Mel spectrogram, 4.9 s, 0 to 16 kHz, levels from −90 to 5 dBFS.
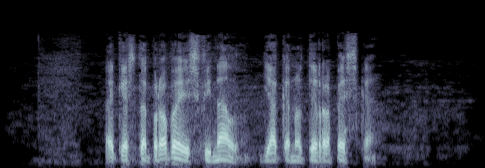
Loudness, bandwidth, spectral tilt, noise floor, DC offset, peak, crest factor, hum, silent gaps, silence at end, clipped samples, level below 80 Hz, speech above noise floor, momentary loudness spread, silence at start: -17 LUFS; 7.6 kHz; -5.5 dB/octave; -63 dBFS; under 0.1%; 0 dBFS; 18 dB; none; none; 1.1 s; under 0.1%; -60 dBFS; 46 dB; 10 LU; 1.05 s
